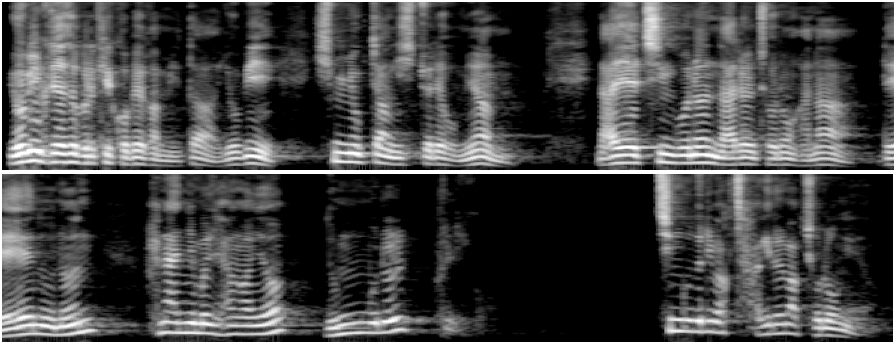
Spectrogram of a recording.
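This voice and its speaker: A man in his forties, a pastor, giving an earnest sermon that rises to fervent pleading. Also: fairly high pitch. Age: 40s. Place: church hall.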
